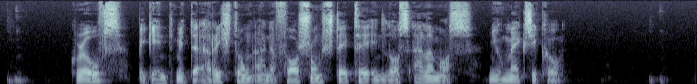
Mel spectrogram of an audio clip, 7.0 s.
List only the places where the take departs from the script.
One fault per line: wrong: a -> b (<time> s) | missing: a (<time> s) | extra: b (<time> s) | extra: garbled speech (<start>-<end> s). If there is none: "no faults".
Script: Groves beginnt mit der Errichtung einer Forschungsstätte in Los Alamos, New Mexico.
no faults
